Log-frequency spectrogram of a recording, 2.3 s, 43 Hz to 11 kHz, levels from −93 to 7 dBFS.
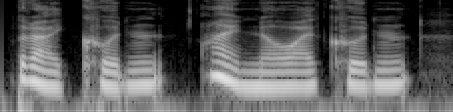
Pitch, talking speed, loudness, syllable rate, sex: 175 Hz, 185 wpm, -19 LUFS, 3.8 syllables/s, female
